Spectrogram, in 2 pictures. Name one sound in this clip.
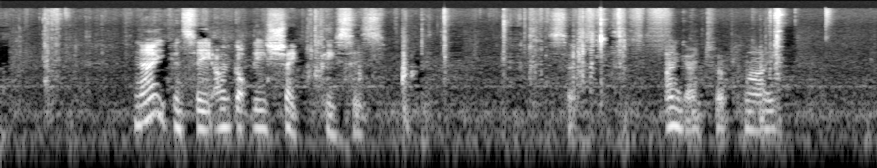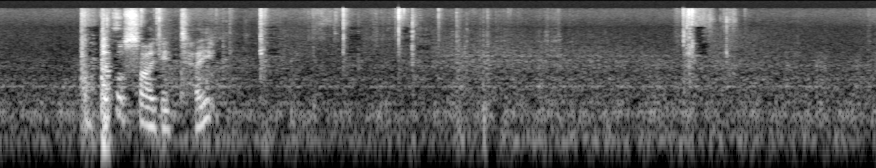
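Paper rustles and crinkles as it is handled and folded.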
